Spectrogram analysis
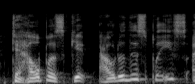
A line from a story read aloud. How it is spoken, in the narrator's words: I cried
